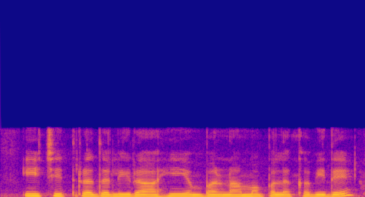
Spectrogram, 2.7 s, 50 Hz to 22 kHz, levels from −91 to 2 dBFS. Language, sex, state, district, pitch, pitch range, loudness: Kannada, female, Karnataka, Bangalore, 190 Hz, 180-205 Hz, -12 LUFS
